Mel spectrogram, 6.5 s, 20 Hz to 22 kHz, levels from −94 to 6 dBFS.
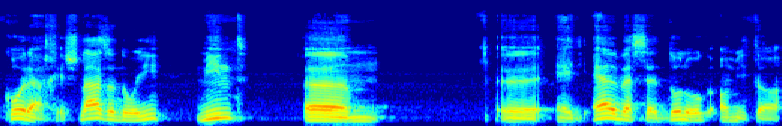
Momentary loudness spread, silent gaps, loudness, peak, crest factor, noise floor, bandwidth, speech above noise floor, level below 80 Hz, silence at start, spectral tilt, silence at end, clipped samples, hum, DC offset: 14 LU; none; -28 LUFS; -10 dBFS; 18 dB; -75 dBFS; 14.5 kHz; 48 dB; -76 dBFS; 0.05 s; -4.5 dB/octave; 0 s; under 0.1%; none; under 0.1%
